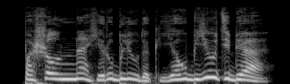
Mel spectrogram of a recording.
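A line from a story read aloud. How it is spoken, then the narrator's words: Screaming. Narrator (Russian): Я вопила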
